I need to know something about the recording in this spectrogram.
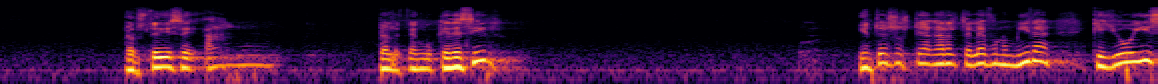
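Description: A man preaches with animation through a microphone, in bursts with pauses.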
